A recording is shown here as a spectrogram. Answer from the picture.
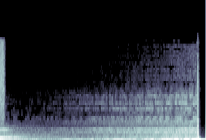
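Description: The tail of a background music track: the beat stops and one held low note fades away quietly.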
